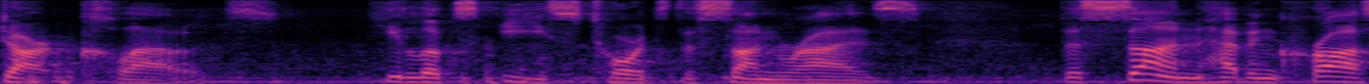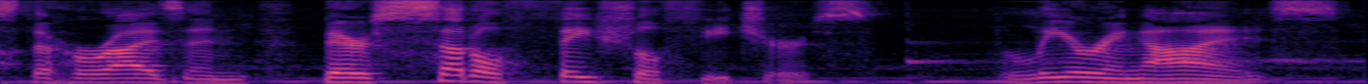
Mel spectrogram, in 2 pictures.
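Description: A woman's voice: low voice, slow pace. A woman narrating an audio drama, setting scenes in terse, scripted phrases. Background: music.

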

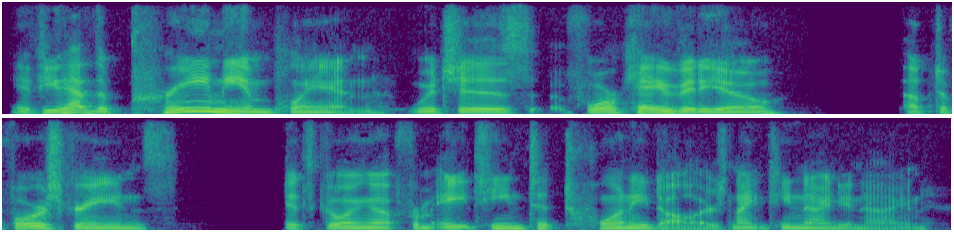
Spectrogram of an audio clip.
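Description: A man with a fairly low voice chats casually as a podcast host. His delivery is wry and conversational, and the sound is dry, with very little room in it. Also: big pitch swings, unhurried, creaky, no echo. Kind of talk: casual pop culture chat.

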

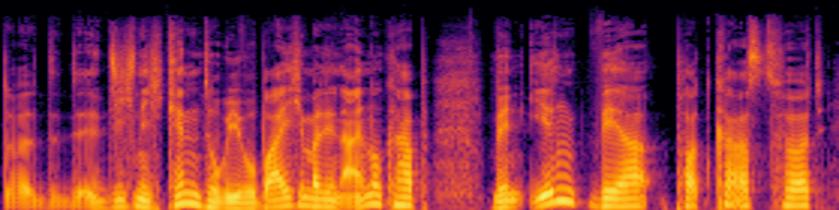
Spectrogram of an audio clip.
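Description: A man, co-hosting a podcast and telling stories in a lively, joking way. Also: medium pitch, normal speed, no room sound. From Hamburg area. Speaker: podcast co-host. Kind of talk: casual podcast chat.

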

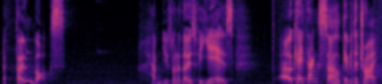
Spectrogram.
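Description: High-voiced, impatient stranded customer. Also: female voice, lively intonation, normal speed. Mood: exasperated. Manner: clipped, terse, insistent. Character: impatient, stranded woman customer, curt and exasperated. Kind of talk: comedy audio drama acting.

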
